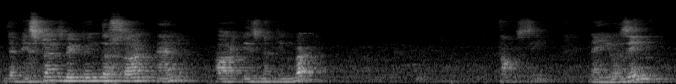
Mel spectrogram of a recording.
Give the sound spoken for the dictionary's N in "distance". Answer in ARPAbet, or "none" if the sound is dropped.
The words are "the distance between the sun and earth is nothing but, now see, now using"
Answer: N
